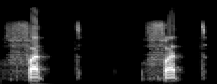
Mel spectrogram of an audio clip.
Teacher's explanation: huruf ta sukun ada desis atau hembusan Udara setelah syiddah atau setelah tertahan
